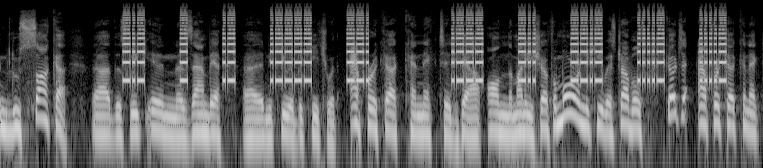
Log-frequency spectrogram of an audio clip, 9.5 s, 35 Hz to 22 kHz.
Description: Morse code, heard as electronic beeps, machine-sent, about 40 wpm, spaced as for 16 wpm, 1000 Hz, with speech in English. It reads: KTA1G JDQ44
